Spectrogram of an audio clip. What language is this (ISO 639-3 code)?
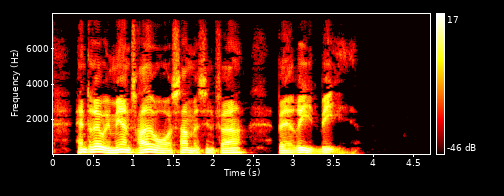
dan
